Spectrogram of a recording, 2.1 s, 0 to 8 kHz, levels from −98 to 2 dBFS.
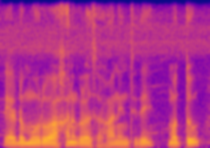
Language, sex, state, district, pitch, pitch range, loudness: Kannada, male, Karnataka, Koppal, 145 Hz, 140-160 Hz, -18 LUFS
